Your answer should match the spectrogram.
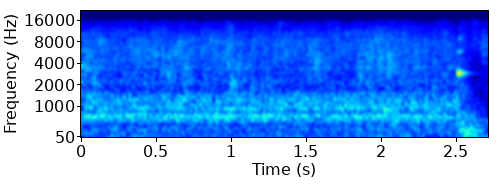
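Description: A steady hiss of a shower spraying water onto a person seated on a stool before a shampoo and bath, continuous and even throughout, with a brief sharp splash or clatter near the end.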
